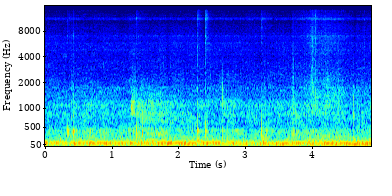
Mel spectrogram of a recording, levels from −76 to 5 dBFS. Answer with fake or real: fake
